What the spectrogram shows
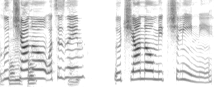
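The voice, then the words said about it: Exaggerated mock Italian accent. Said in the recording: “I don't speak Italian, I'm sorry. ... you keep doing a very offensive voice.”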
